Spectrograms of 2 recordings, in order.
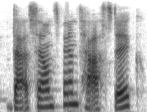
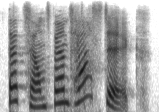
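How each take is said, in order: First: It is said in a calm, even voice. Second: It is said in a lively, excited voice. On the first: A plain statement. "with a period" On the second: A strong exclamation. "you would have to put an exclamation point on the end"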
